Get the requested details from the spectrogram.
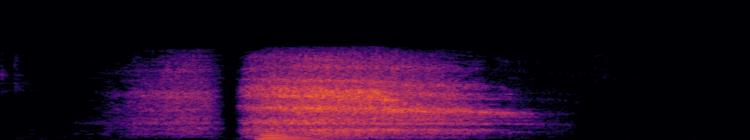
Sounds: Sigh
